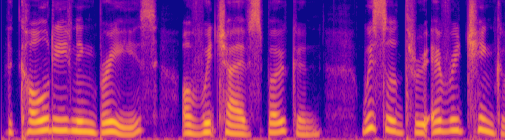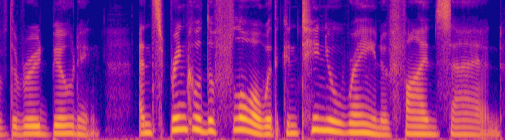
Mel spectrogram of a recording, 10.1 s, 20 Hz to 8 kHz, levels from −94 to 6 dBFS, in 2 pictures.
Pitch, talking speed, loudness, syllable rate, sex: 185 Hz, 165 wpm, -17 LUFS, 4.4 syllables/s, female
